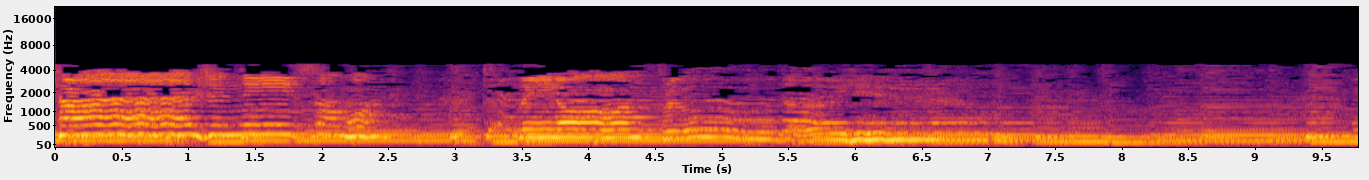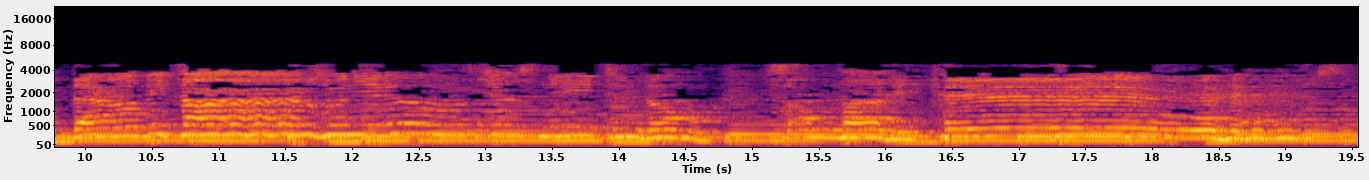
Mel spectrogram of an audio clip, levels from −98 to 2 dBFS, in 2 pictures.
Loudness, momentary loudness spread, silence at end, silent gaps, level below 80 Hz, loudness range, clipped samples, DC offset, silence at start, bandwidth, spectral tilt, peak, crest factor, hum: -16 LUFS; 9 LU; 0 s; none; -48 dBFS; 4 LU; under 0.1%; under 0.1%; 0 s; 5 kHz; -10.5 dB/octave; -2 dBFS; 14 dB; none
